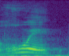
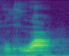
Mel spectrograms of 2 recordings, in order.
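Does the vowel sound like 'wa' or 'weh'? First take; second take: weh; wa. First: The vowel is pronounced like 'weh'. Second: The vowel is pronounced like 'wa'. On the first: This is the seventeenth-century pronunciation. "On disait le rouet de France" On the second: This is the modern pronunciation. "comment prononçait-on roi euh, à cette époque?"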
